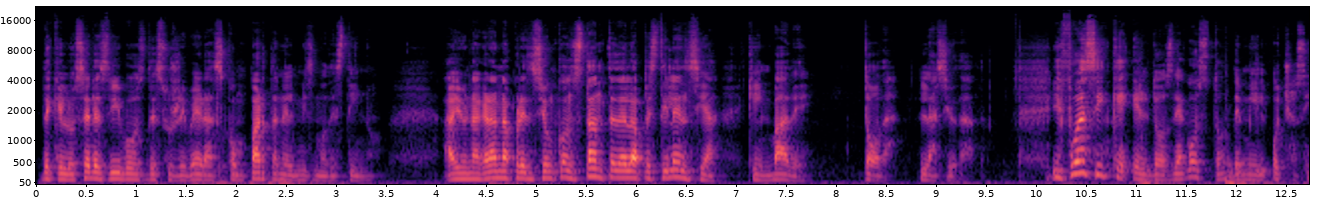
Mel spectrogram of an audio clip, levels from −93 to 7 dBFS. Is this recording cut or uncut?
uncut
